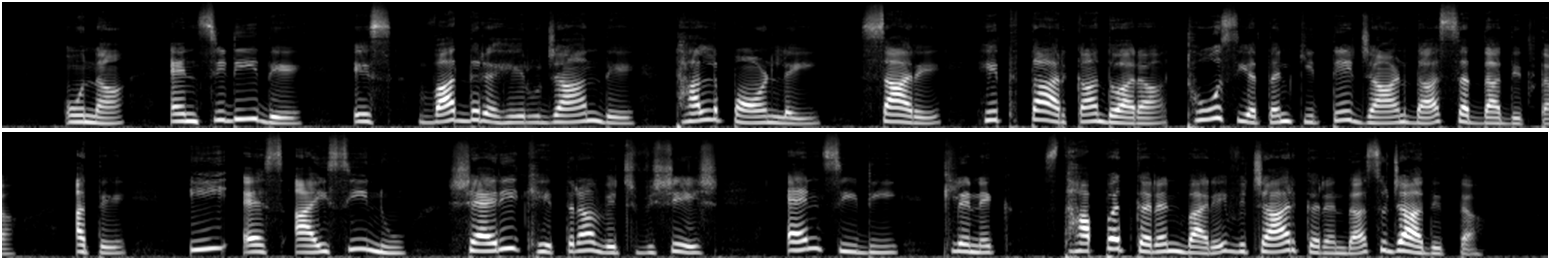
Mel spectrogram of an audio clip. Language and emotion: Punjabi, neutral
